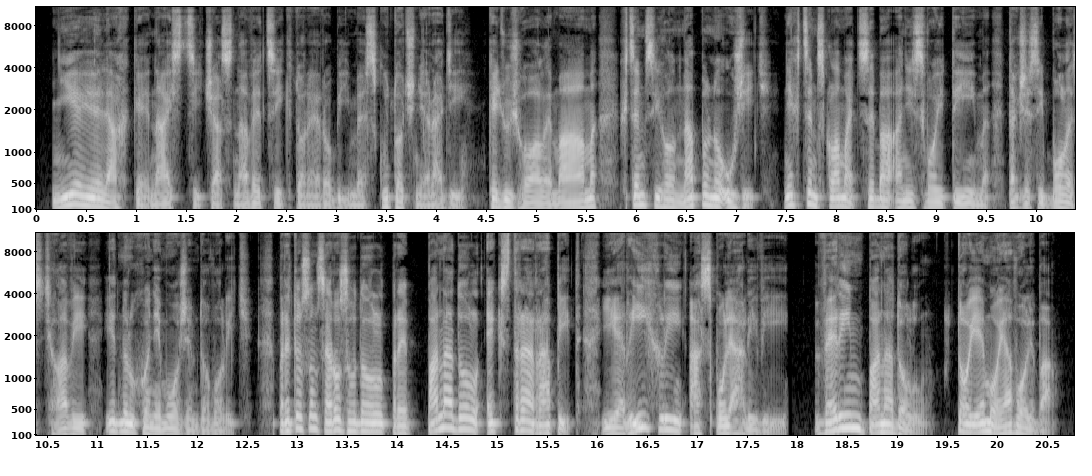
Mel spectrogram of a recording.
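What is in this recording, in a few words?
Male Slovak commercial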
